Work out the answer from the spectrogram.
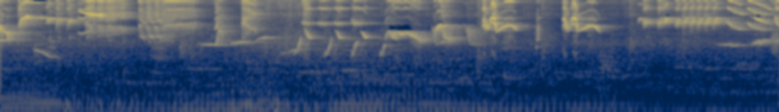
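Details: Orange-headed thrush lure song meant to quickly provoke a thrush into excitement and singing: a rapid, varied run of high whistles, slurred notes and scratchy trills, delivered almost continuously, with faint low hum behind.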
